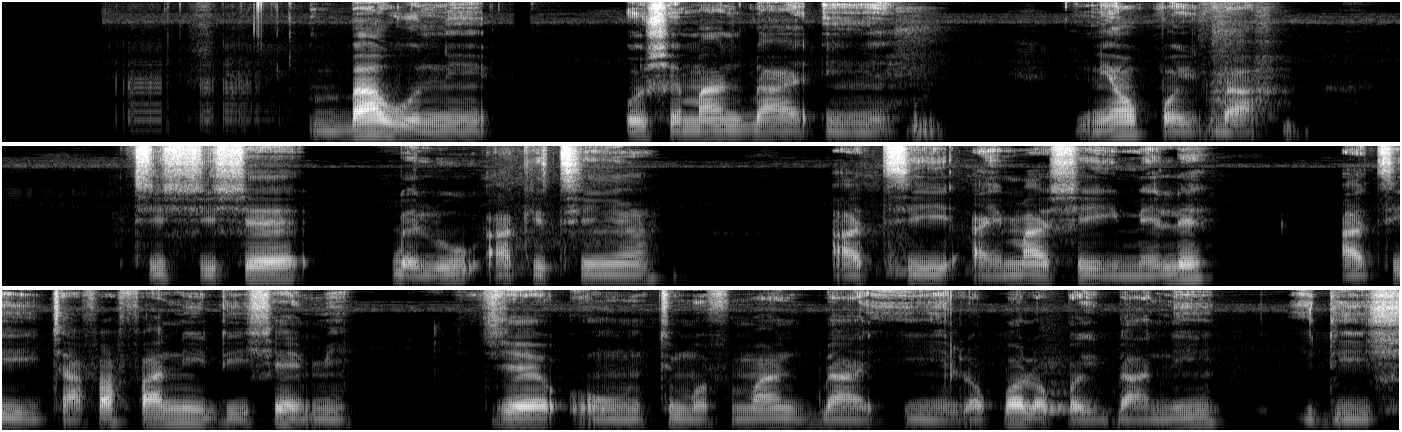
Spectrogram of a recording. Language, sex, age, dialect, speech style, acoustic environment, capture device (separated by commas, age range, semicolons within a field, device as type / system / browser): Yoruba, male, 18-24, Nigeria - Ibadan, relaxed; stressed, silence; nature; appliances, mobile / Linux / Chrome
